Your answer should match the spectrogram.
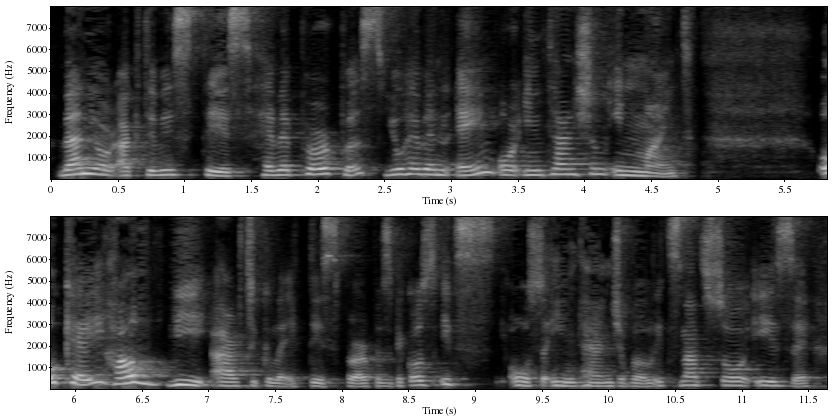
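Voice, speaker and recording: A woman's voice: medium pitch, moderate pace, a little mellow. A woman from Turkey with a Turkish accent giving an online conference keynote from home, careful with frequent hesitations, on a video call mic. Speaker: keynote speaker.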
